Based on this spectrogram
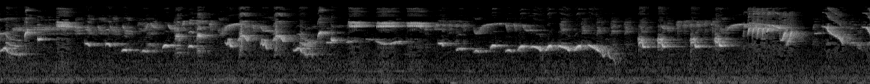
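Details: An oriental magpie-robin delivers 'tembakan kasar', a harsh shooting style of song: a torrent of varied whistles, curling slurs and scratchy chatter, including a long descending sweep near the end, with no other sounds.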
